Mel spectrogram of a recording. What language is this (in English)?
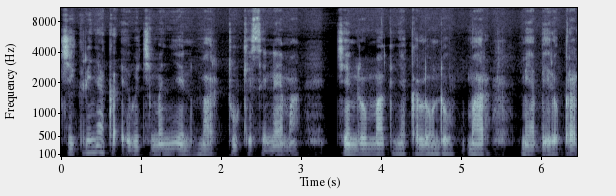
Luo (Kenya and Tanzania)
